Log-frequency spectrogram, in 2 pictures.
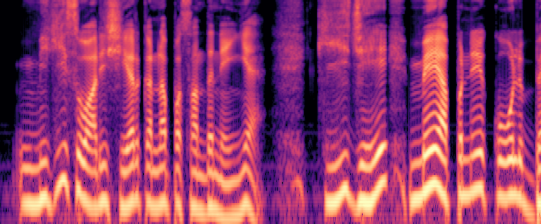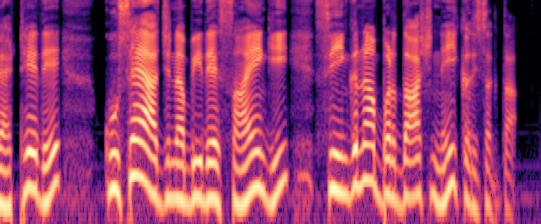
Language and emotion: Dogri, disgusted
